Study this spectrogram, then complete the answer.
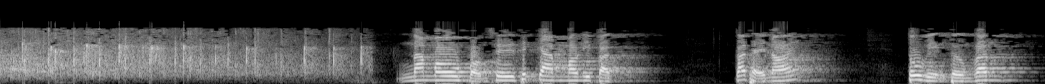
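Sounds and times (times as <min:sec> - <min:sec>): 
crowd applause at a Buddhist monastery ceremony at Tường Vân monastery: 0:00.0 - 0:03.8
speech: 0:04.0 - 0:06.2, 0:07.4 - 0:08.1, 0:09.1 - 0:10.1.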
